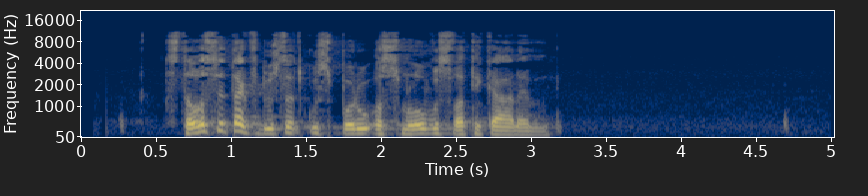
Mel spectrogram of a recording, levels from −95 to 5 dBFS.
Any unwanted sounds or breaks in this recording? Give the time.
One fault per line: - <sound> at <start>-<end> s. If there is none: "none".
none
